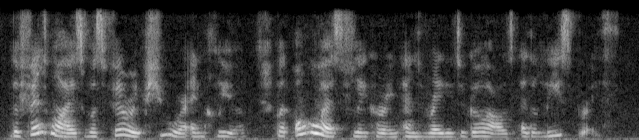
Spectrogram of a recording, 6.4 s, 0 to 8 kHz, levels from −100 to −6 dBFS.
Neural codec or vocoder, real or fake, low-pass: vocoder, 22.05 kHz, 80 mel bands, WaveNeXt; fake; 7.2 kHz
